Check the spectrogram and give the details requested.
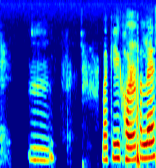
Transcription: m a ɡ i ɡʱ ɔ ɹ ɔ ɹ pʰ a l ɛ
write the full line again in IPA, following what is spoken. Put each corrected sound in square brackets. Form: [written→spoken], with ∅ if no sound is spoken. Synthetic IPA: [m→b] a [ɡ→k] i ɡʱ ɔ ɹ ɔ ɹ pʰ a l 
